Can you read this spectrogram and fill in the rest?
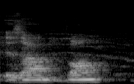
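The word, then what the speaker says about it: Yuuzhan Vong: The how would you pronounce it? I think it's the Izam Vong series. – Yes. That how you said it sounds perfect.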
